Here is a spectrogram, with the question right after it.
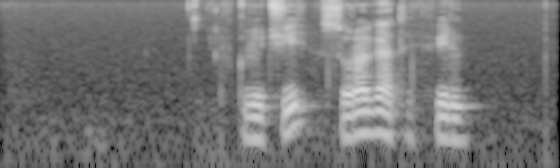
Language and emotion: Russian, neutral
